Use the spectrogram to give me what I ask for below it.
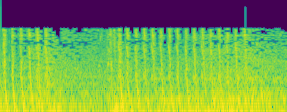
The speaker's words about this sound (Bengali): দুজন গার্ড শূন্যে ফায়ার করে জনতাকে ধমক দিল।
